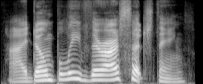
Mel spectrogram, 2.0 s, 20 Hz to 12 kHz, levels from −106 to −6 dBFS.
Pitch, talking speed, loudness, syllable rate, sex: 180 Hz, 205 wpm, -18 LUFS, 6.3 syllables/s, female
